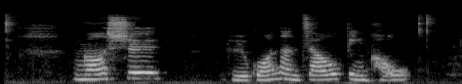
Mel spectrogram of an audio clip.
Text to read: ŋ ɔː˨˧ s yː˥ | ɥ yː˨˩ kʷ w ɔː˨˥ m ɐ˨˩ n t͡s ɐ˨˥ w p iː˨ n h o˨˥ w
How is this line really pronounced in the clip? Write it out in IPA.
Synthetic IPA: ŋ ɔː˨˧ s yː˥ | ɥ yː˨˩ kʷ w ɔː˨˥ n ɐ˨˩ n t͡s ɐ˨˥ w p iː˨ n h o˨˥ w

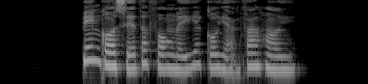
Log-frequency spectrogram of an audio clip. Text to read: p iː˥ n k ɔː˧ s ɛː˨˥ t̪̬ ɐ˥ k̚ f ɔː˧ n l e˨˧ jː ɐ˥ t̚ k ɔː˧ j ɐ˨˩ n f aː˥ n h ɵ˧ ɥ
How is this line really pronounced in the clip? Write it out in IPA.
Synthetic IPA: p iː˥ n k ɔː˧ s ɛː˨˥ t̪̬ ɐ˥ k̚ f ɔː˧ ŋ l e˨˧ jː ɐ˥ t̚ k ɔː˧ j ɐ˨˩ n f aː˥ n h ɵ˧ ɥ

